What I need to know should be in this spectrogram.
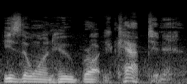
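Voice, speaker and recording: Smug, sly crooked cop played by a man, lively delivery. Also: medium pitch, brisk, a little hiss or hum, close to an everyday voice. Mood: sly, conspiratorial. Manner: breezy, cocky, wry, teasing. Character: smug, sly corrupt male police detective selling information. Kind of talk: English video game dub cutscene acting.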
